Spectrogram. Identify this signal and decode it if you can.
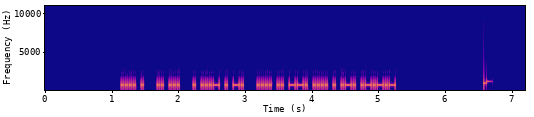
Morse code, heard as a keyed tone, about 40 wpm, 700 Hz. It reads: HE IS EVEN HIGHER.
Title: Additional Easy Phrases 40wpm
